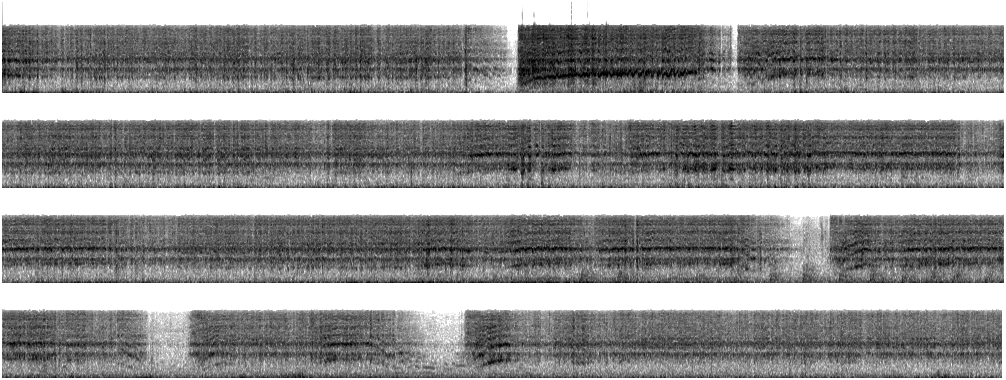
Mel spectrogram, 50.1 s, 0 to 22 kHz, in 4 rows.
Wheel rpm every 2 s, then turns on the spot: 210, 210, 180, 150, 160, 210, 210, 210, 210, 220, 220, 230, 230, 220, 210, 220, 230, 100, 220, 130, 170, 70, 210, 210, 210.
none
